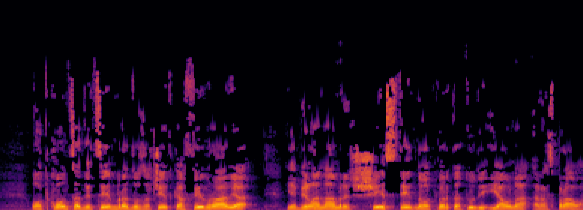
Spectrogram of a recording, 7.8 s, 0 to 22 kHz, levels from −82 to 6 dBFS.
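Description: Throughout the speech the sound is dull and smeared, with a fizzy, warbling texture on sibilants and held sounds, and nothing above 17.5 kHz. This is likely AAC compression, with sparse quantisation leaving spectral gaps, which fits a low AAC-LC bitrate around 24 kbps.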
